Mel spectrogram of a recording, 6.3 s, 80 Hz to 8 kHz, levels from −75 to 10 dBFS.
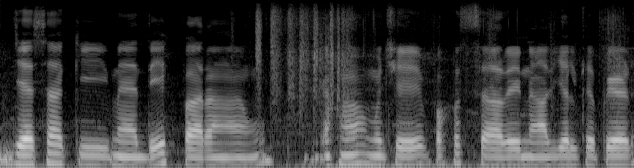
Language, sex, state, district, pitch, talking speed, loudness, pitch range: Hindi, male, Madhya Pradesh, Bhopal, 115 Hz, 130 wpm, -19 LUFS, 110-120 Hz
